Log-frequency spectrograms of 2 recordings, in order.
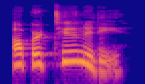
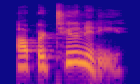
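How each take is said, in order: First: Opportunity with the TU syllable stretched long; English stress-timed demo. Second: Opportunity with a long, stressed TU; stress-timed English demo. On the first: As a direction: lean on TU in Opportunity. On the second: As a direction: hold TU in Opportunity. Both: Shown as a demonstration. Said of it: "The stressed syllable to in opportunity is pronounced longer".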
